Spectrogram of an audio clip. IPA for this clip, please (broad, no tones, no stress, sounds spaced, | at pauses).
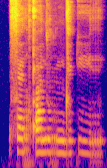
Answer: s ɛ r qʼ ɪː n z u r n d ɪ k iː r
